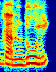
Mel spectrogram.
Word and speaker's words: gandul: La palabra es gandul. La sílaba tónica es dul.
